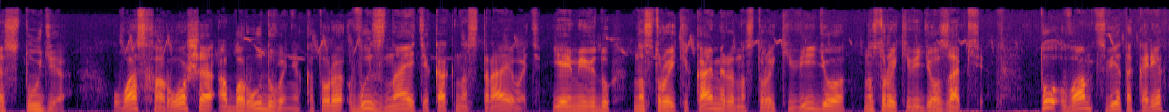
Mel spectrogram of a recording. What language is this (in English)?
Russian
